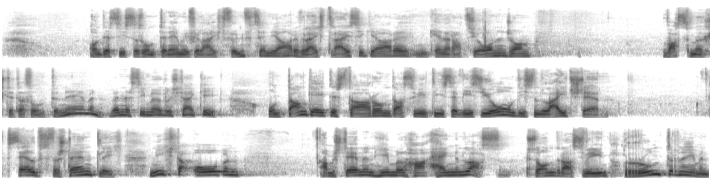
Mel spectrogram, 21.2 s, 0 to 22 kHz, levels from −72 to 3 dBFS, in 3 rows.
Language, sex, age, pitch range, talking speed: German, male, 60-79, 105-165 Hz, 135 wpm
